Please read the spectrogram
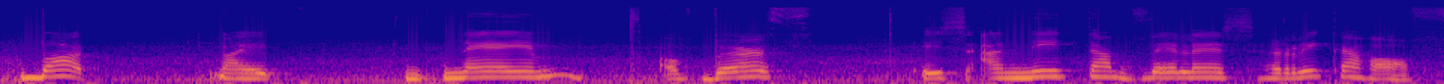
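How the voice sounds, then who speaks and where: Speaking very slowly with long, frequent pauses, a woman uses a fairly high pitch and ordinary pitch variation. Noticeable background noise is present. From Puerto Rico (Vieques), then New York from age 12. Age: 90s. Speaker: poet. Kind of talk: reflective interview. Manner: halting, with frequent fillers.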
